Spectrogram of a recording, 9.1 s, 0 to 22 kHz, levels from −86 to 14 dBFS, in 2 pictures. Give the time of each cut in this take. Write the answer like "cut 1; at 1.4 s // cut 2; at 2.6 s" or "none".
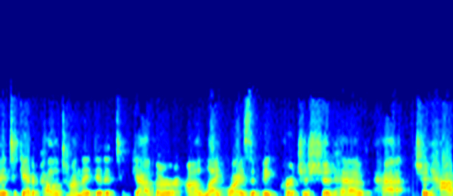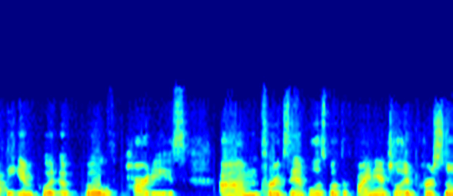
cut 1; at 7.1 s

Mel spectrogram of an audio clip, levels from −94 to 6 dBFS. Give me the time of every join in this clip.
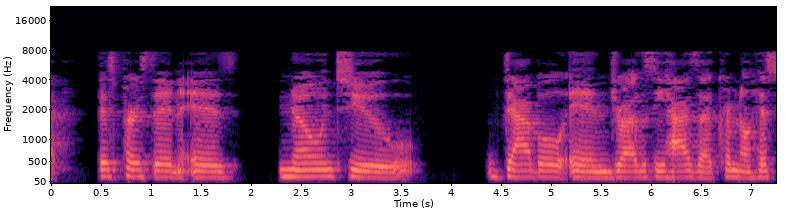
none

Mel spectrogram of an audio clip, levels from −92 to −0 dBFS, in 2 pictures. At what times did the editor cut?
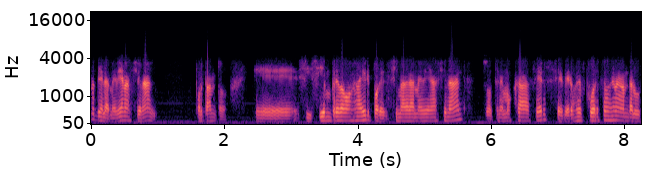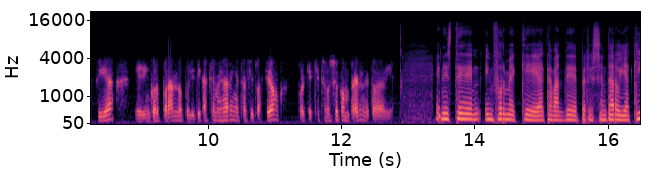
cut 1; at 1.5 s

